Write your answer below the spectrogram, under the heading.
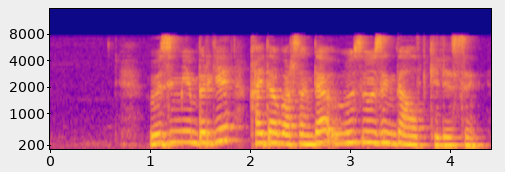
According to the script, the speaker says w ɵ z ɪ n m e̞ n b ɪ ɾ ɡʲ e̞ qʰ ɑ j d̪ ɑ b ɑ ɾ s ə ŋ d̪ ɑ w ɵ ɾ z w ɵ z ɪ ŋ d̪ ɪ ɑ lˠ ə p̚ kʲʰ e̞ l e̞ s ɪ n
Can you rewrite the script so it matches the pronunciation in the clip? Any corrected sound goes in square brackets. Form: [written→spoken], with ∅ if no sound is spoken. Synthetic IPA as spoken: w ɵ z ɪ [n→ŋ] m e̞ n b ɪ ɾ ɡʲ e̞ qʰ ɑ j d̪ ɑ b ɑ ɾ s [ə→ɑ] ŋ d̪ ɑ w ɵ [ɾ→∅] z w ɵ z ɪ ŋ d̪ ɪ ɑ lˠ ə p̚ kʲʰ e̞ l e̞ s ɪ [n→ŋ]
